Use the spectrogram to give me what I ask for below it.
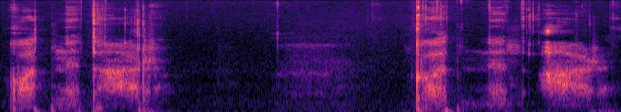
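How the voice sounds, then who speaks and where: Speaking in a gentle whisper, this Portuguese ASMR creator goes slowly and says every phrase twice over.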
